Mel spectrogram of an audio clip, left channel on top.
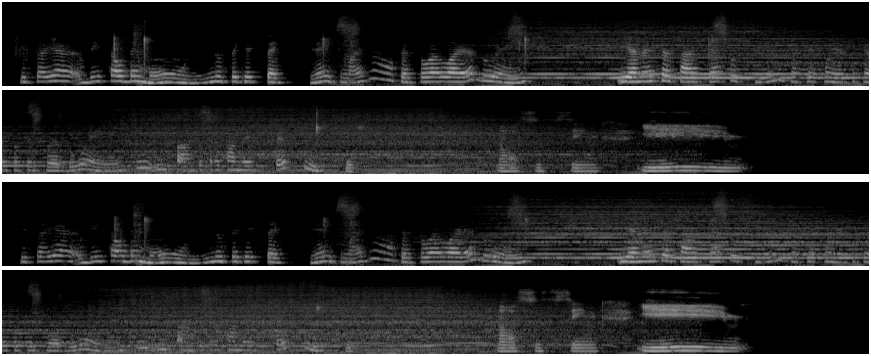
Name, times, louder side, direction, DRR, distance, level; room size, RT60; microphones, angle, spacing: voice 1, 0.2-2.8 3.1-5.3 5.7-5.8 6.1-12.3, left 3 dB, 55° left, 0.6 m, -36 dB
sound 1, 1.1-1.5 3.3-3.7 5.0-5.3 5.6-6.0 7.1-7.2 7.5-7.6 8.9-9.4 10.6-10.9 11.3-11.5 11.9-12.0 12.2-12.3, equal, ahead, 1.0 m, -50 dB
sound 2, 3.2-15.7, right 1 dB, 40° right, 1.0 m, -41 dB
voice 2, 13.6-16.2, right 5 dB, 60° right, 0.5 m, -33 dB
3.4 x 2.4 x 3.0 m
head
